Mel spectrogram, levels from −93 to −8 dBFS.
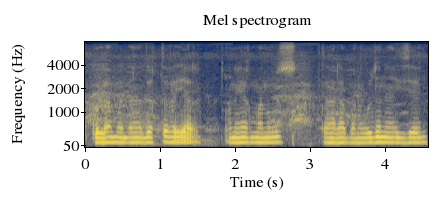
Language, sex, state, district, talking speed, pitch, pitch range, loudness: Bengali, male, Assam, Hailakandi, 120 wpm, 140 Hz, 140-145 Hz, -16 LUFS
